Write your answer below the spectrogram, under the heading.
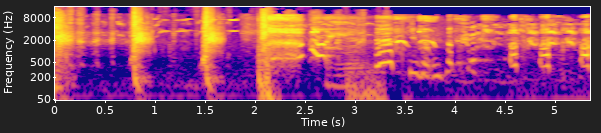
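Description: Open-hand slaps and whacks on a man's head and back, about four sharp hits in the first two seconds, each with a yelp or cry. After that come shouting voices.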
